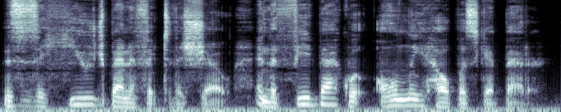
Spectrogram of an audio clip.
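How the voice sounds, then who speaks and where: Low-voiced man narrating, dry close sound. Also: expressive, fairly quick, creaky, a bit bright, breathy edge, no room sound. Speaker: podcast host and storyteller. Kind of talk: scripted narration.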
